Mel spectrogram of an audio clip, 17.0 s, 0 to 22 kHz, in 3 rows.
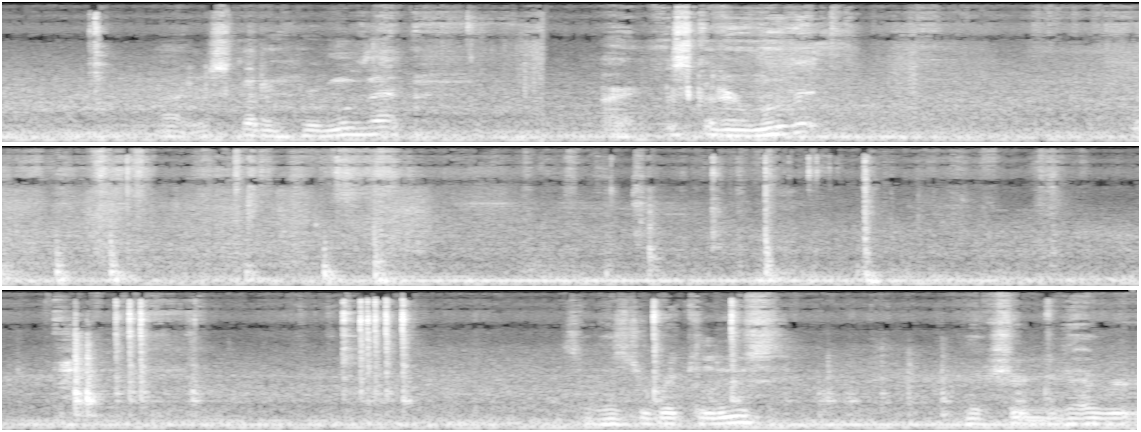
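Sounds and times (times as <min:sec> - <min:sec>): steady low hum: 0:00.0 - 0:17.0
wrench clicking and knocking: 0:11.7 - 0:13.6.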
